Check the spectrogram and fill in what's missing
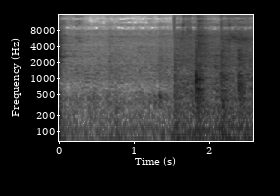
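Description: Chennai–Visakhapatnam weekly superfast express pulling into platform 7 at Visakhapatnam Junction behind an electric locomotive, a low rumble that swells halfway through into louder rattling wheel clatter and brief metallic squeals.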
